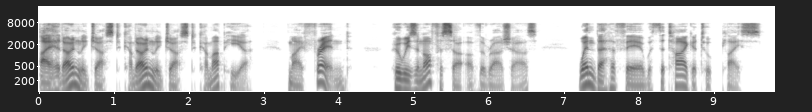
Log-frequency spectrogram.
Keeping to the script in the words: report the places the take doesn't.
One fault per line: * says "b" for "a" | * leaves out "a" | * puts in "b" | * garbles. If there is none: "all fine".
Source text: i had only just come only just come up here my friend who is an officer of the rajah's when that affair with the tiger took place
all fine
